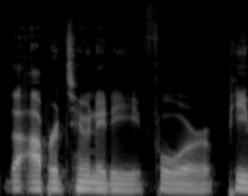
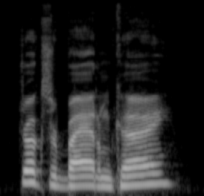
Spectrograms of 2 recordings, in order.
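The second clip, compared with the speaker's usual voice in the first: overdone hillbilly cartoon impression, slower; 8 semitones higher, 8 dB louder than usual. Asked how you feel about your impression, try it out in a too-hillbilly Mr. Mackey impression. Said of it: "That sounded way too hillbilly".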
